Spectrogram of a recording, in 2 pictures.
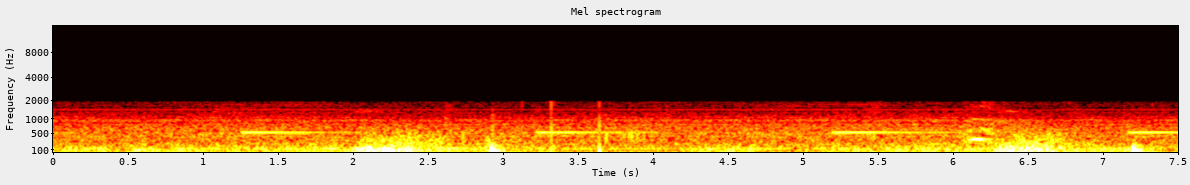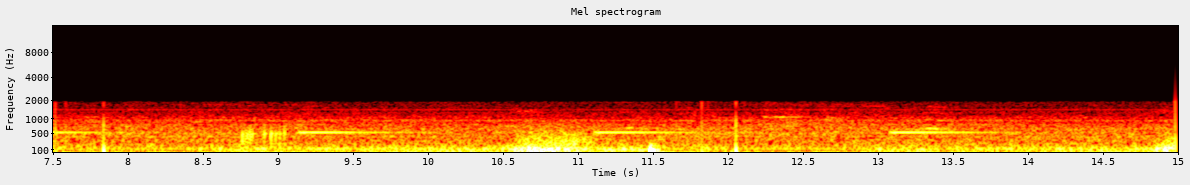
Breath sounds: Inhalation: 6.18-6.88 s, 10.52-11.22 s

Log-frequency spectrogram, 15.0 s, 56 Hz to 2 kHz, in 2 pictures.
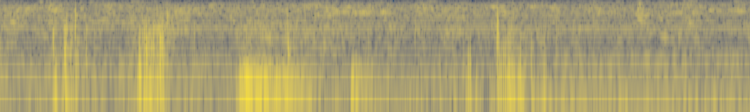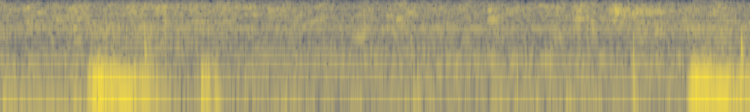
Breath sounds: Inhalation: 2.35-3.40 s, 8.33-9.37 s, 14.34-15.00 s

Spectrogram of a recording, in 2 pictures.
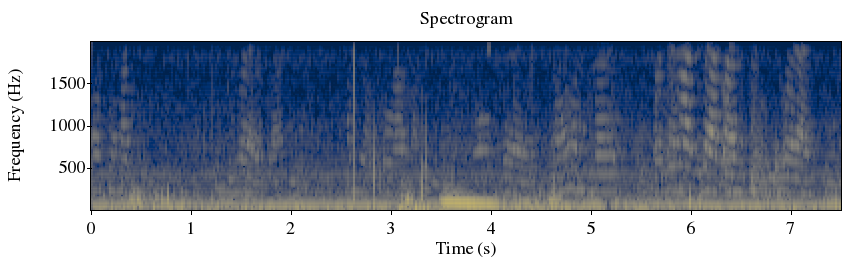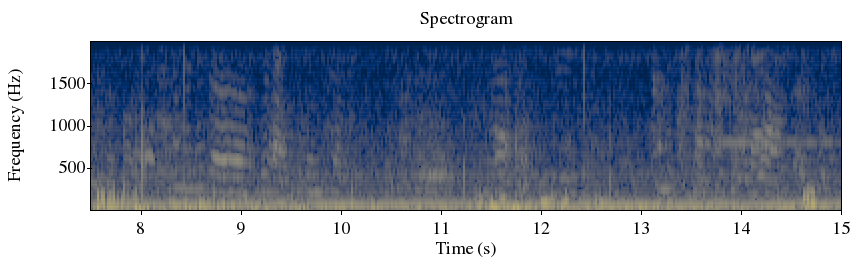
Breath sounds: Wheeze: 3.40-4.11 s

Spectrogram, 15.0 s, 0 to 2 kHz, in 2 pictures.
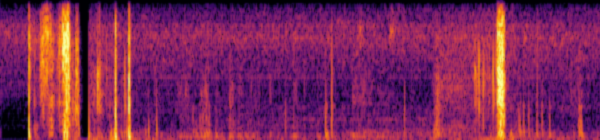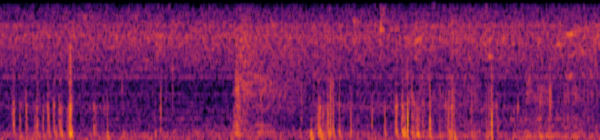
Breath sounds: Inhalation: 5.34-6.91 s, 10.36-11.38 s

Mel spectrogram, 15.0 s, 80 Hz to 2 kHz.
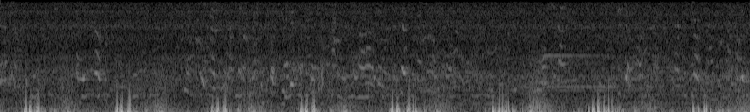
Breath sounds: Inhalation: 0.93-2.01 s, 2.81-3.89 s, 4.71-5.79 s, 6.59-7.67 s, 8.44-9.52 s, 10.47-11.46 s, 12.69-13.68 s, 14.38-15.00 s
Exhalation: 0.34-0.91 s, 2.18-2.75 s, 4.08-4.65 s, 5.91-6.40 s, 7.77-8.40 s, 9.82-10.39 s, 11.74-12.45 s, 13.85-14.38 s
Crackles: 0.34-0.91 s, 2.18-2.75 s, 4.08-4.65 s, 5.91-6.40 s, 7.77-8.40 s, 9.82-10.39 s, 11.74-12.45 s, 13.85-14.38 s

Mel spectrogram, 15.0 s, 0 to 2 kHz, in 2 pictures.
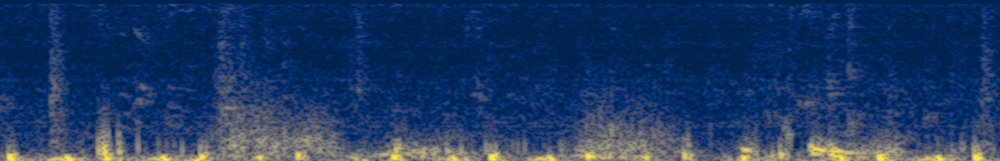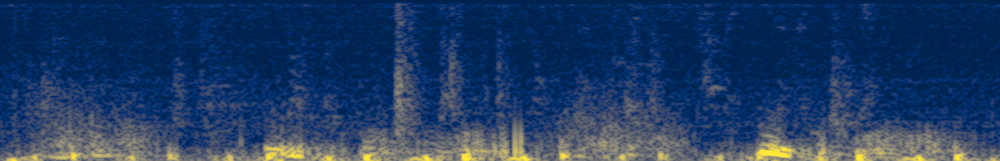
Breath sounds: Inhalation: 1.51-2.66 s, 4.23-5.24 s, 7.76-8.92 s, 11.62-12.82 s
Exhalation: 2.79-4.03 s, 5.42-7.47 s, 9.40-11.49 s, 13.17-15.00 s
Crackles: 2.79-4.03 s, 5.42-7.47 s, 9.40-11.49 s, 13.17-15.00 s

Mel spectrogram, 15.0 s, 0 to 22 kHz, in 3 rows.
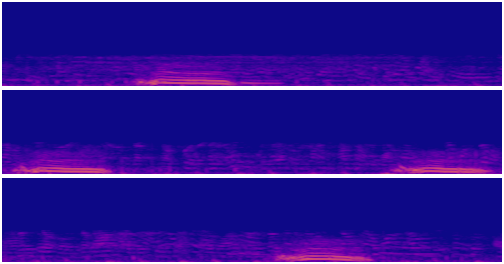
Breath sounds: Inhalation: 1.25-2.86 s, 4.90-6.21 s, 8.76-10.06 s, 12.57-13.88 s

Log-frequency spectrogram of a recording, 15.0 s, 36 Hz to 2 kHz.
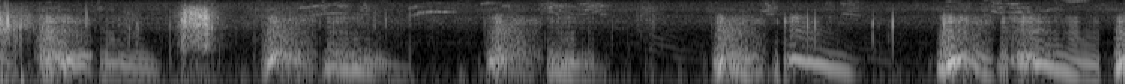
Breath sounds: Inhalation: 0.38-1.23 s, 3.41-4.25 s, 6.41-7.22 s, 9.45-10.26 s, 12.48-13.33 s
Exhalation: 1.27-2.16 s, 4.25-5.67 s, 7.32-8.12 s, 10.38-11.57 s, 13.35-14.78 s
Rhonchi: 0.38-1.19 s, 1.27-2.16 s, 3.41-4.21 s, 4.25-5.67 s, 6.41-7.22 s, 7.32-8.12 s, 9.45-10.26 s, 10.38-11.57 s, 12.48-13.33 s, 13.35-14.78 s

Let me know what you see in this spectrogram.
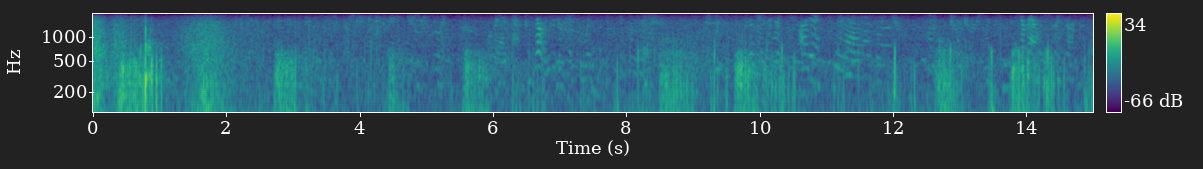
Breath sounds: Inhalation: 8.35-9.20 s, 12.68-13.21 s
Exhalation: 9.60-10.61 s, 13.83-14.72 s
Crackles: 8.35-9.20 s, 9.60-10.61 s, 12.68-13.21 s, 13.83-14.72 s

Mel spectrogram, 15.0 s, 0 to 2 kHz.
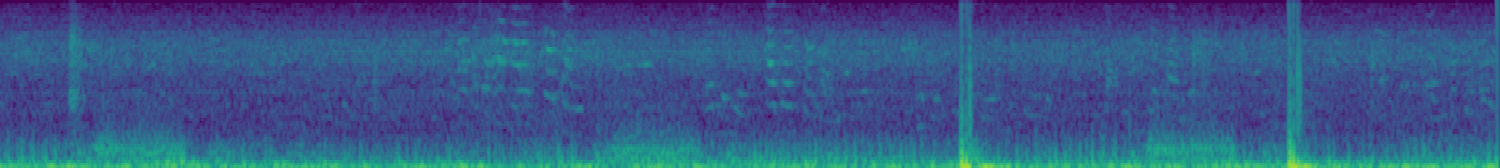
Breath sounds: Inhalation: 0.92-1.88 s, 6.12-7.07 s, 11.50-12.46 s
Crackles: 0.92-1.88 s, 6.12-7.07 s, 11.50-12.46 s

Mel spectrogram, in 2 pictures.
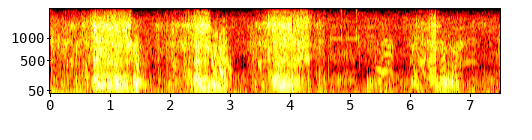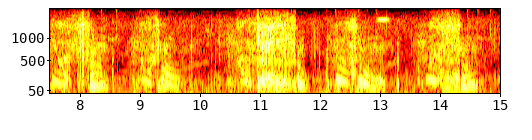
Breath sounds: Inhalation: 0.59-1.43 s, 2.12-2.67 s, 3.44-4.31 s, 5.97-6.47 s, 7.45-7.95 s, 8.85-9.35 s, 10.45-10.95 s, 12.12-12.62 s, 13.69-14.25 s
Exhalation: 2.67-3.11 s, 6.50-7.00 s, 8.04-8.54 s, 9.33-9.83 s, 10.96-11.86 s, 12.65-13.32 s, 14.22-14.78 s
Wheeze: 5.31-5.77 s, 6.73-7.23 s, 7.45-7.95 s, 9.30-10.24 s
Rhonchi: 0.57-1.46 s, 2.18-3.08 s, 3.45-4.35 s, 6.03-6.93 s, 7.50-8.54 s, 8.88-9.27 s, 10.45-10.95 s, 10.97-11.80 s, 12.26-13.30 s, 13.72-14.76 s

